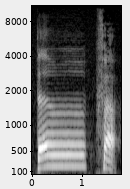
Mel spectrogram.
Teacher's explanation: الضغط يبدأ عند نطق الفاء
